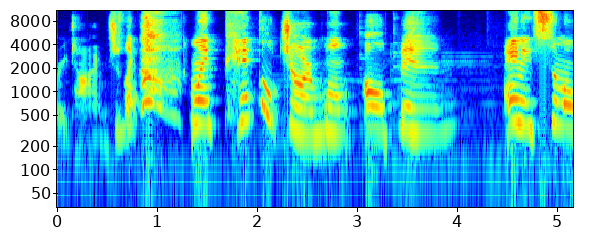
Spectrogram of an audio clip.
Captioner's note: gasps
